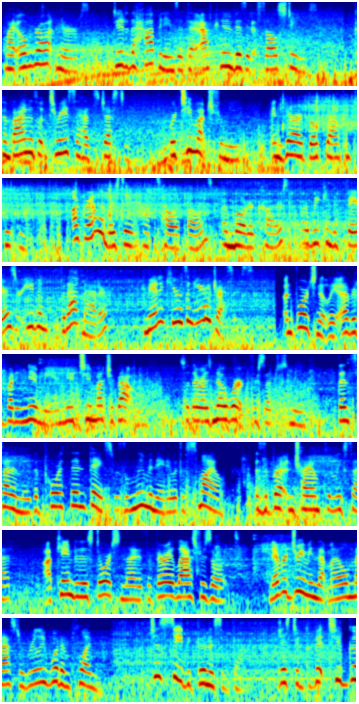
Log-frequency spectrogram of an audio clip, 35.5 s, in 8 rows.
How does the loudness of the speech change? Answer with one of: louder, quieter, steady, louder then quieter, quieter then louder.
steady.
